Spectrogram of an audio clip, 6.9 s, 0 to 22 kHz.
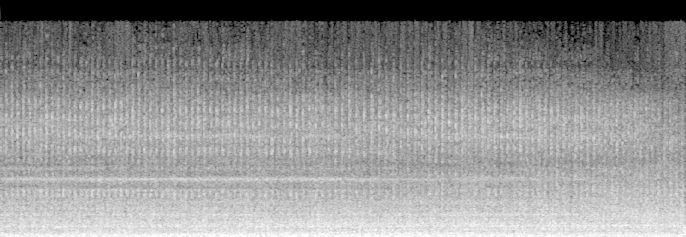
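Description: A two-seat 1952 historic agricultural tractor engine in an arena parade at an autumn show, a loud continuous mechanical drone running steadily throughout with no pauses.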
